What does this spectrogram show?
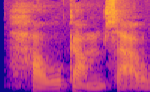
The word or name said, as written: HAU6 GAM6 SAU2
